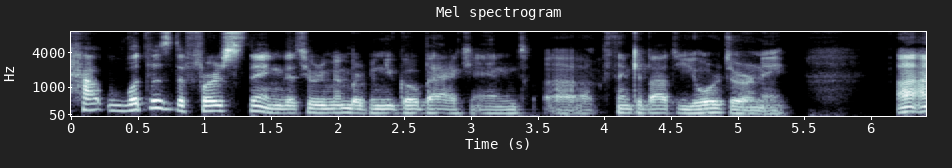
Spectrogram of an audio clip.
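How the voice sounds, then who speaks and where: A man in his twenties, a podcast guest, who speaks reflectively while telling stories from his past in a casual chat. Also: on the low side. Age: 20s. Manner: reflective, storytelling. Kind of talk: casual conversation.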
